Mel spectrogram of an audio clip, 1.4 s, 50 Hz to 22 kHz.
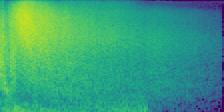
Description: GUNArtl_Rocket Launcher Fire_05_SFRMS_SCIWPNS.wav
